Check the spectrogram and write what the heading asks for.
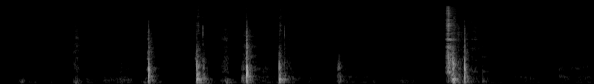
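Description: A knife cutting a tomato in half on a ceramic dinner plate: a series of sharp taps and clicks as the blade goes through and meets the plate, with a louder clatter about four and a half seconds in.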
